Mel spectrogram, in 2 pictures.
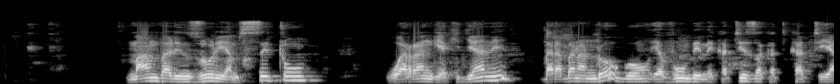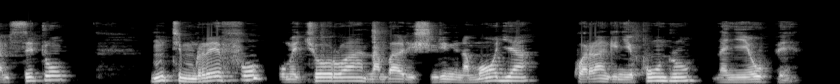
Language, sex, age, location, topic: Swahili, male, 25-35, Dar es Salaam, agriculture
